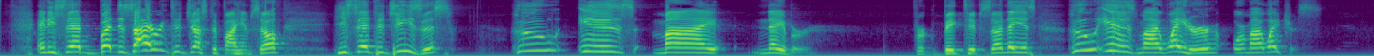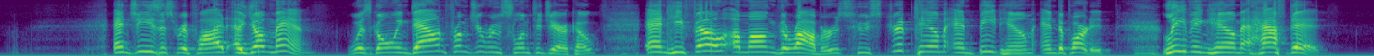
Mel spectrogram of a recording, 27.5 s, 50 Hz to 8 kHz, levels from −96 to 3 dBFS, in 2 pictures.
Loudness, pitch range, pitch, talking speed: -17 LUFS, 205-285 Hz, 245 Hz, 130 wpm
